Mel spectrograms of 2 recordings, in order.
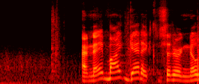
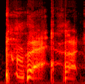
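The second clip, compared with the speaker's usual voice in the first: coughing on a crumb; sudden choked cough; choking cough; 8 semitones higher than usual. Real, not acted. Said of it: "Choking on Pringles here".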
